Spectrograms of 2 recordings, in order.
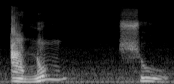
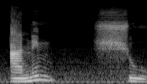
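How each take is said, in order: First: The vowel before mshu is a u sound. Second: The vowel before mshu is an i sound. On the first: The speaker calls it wrong. "tidak anum shu" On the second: The speaker calls it right. "yang sedang kita bicara kalimat anim shu"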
